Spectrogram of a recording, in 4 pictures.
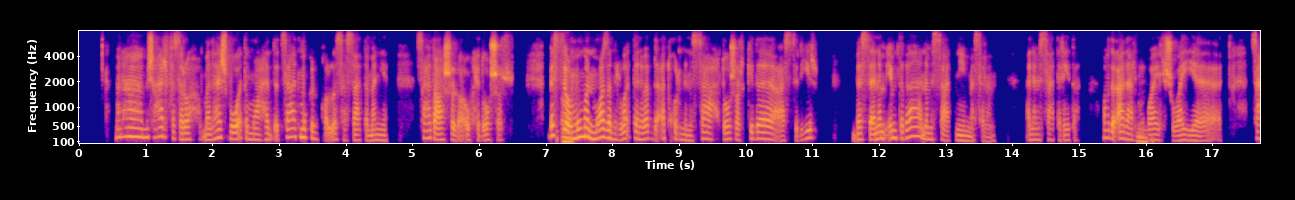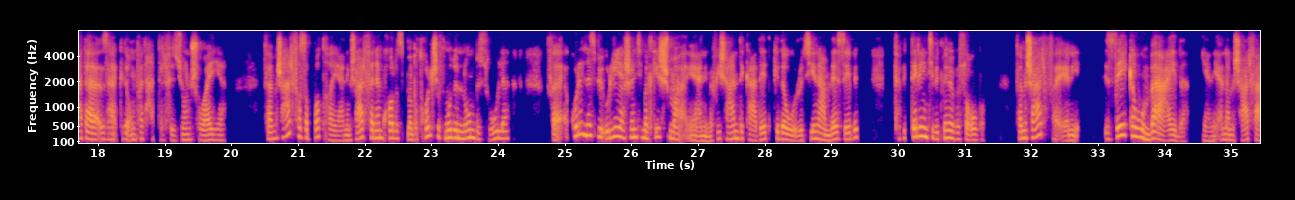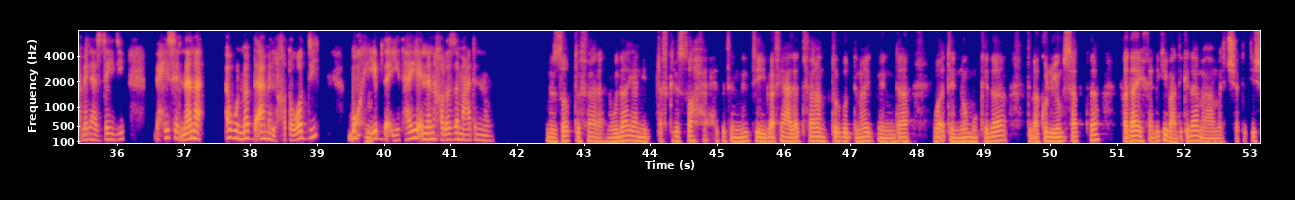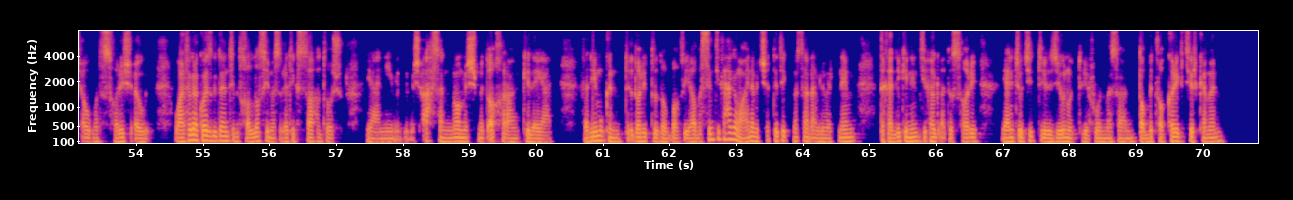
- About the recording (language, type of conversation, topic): Arabic, advice, إزاي أنظم عاداتي قبل النوم عشان يبقى عندي روتين نوم ثابت؟
- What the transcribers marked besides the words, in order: in English: "Mood"; in English: "وRoutine"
